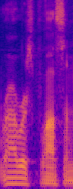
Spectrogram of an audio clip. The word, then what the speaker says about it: Roberts Blossom: know um that bull says jesus i thought robert's blossom was the grandmother in the adams family color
